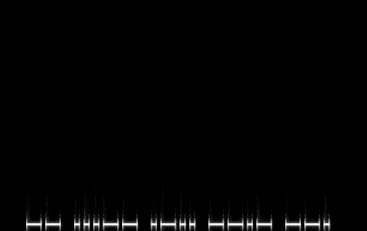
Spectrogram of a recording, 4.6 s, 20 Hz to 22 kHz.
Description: Morse code, heard as a keyed tone, about 20 wpm, 700 Hz. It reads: M3LQG
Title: DXCC-100 Call Signs - 5 Characters - Repeated 2x - 20wpm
